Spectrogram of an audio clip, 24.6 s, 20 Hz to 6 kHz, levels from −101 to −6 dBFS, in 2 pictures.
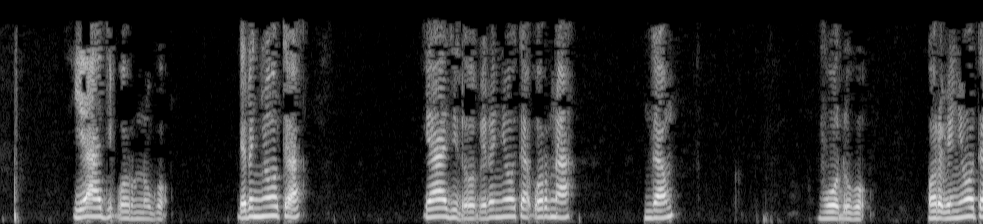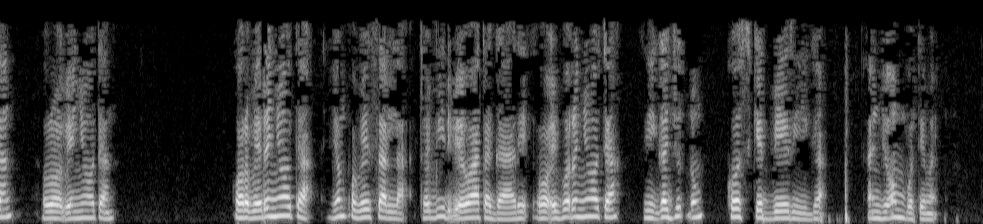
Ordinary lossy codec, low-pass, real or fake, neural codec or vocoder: MP3, 24 kbps; 5.4 kHz; real; none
